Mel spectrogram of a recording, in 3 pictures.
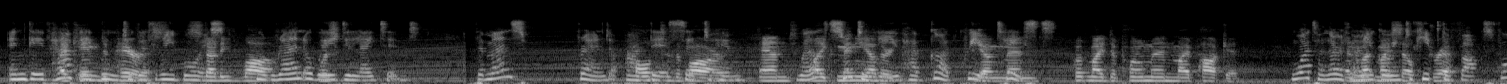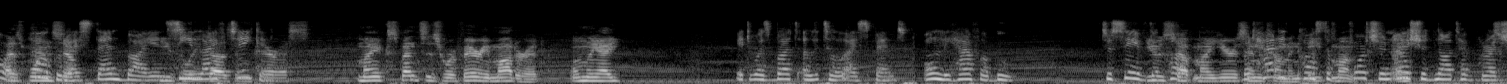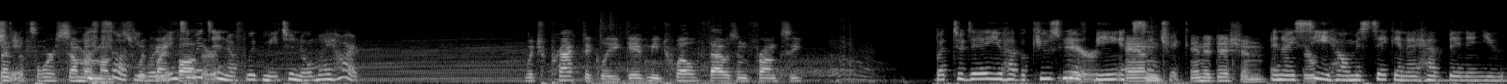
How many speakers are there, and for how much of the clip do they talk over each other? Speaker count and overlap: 2, about 38%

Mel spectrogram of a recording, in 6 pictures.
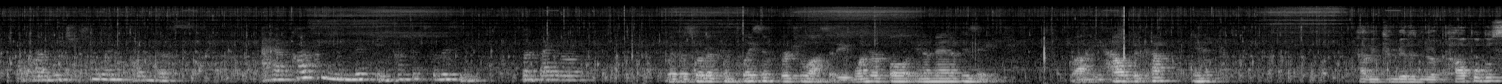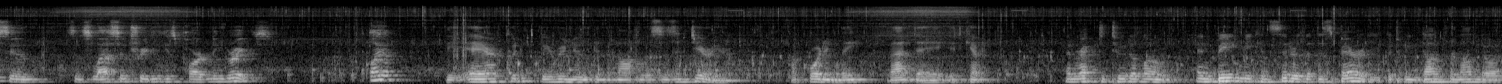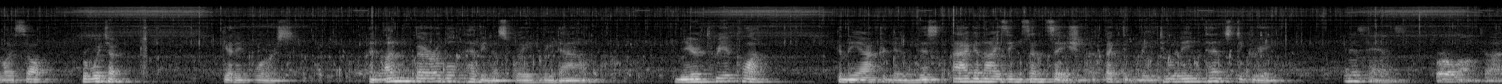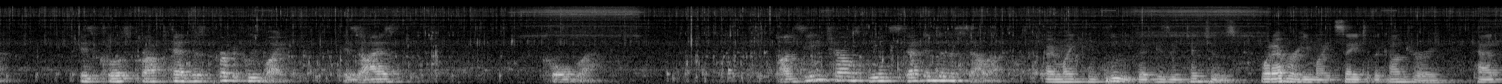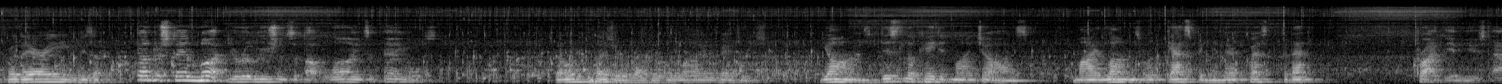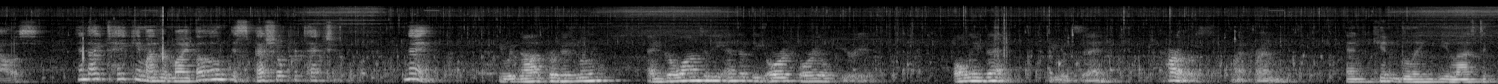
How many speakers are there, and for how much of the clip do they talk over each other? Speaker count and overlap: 5, no overlap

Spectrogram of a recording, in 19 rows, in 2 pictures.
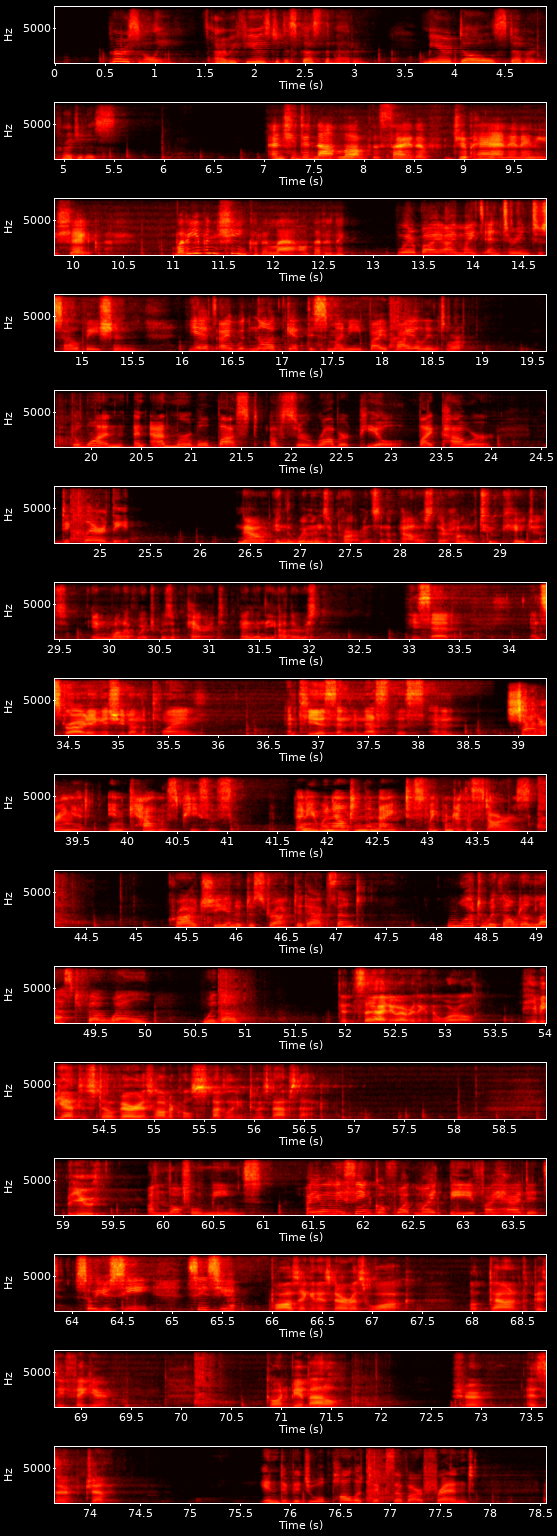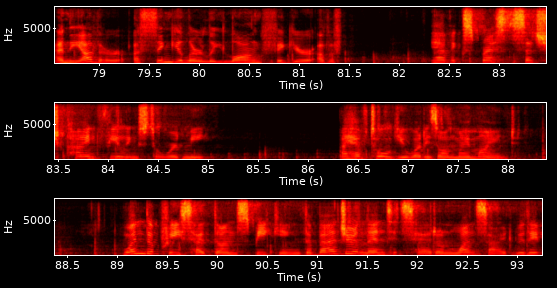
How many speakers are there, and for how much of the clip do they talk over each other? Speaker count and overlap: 9, no overlap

